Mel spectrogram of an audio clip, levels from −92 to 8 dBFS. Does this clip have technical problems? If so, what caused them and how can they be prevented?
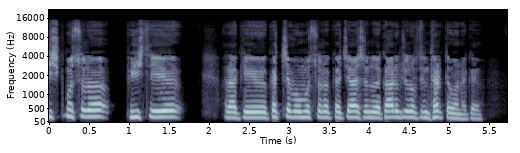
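Yes. Across the whole speech clip the treble sounds bright but synthetic, with s sounds coming out gritty and lispy, and nothing at all above about 14.9 kHz. This is likely HE-AAC compression: at a bitrate that sounds close to 20 kbps, the codec keeps only the lower spectrum and fills the top by copying lower bands upward, so the rebuilt harmonics don't match the real ones. Encoding at a higher bitrate, or with plain AAC, would prevent it.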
